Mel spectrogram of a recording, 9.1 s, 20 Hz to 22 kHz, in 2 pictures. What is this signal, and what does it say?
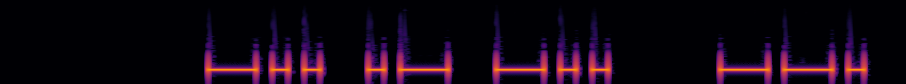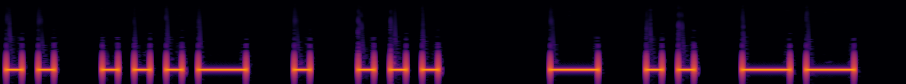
Morse code, heard as a keyed tone, about 15 wpm, 700 Hz. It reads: DAD GIVES TIM
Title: Easy Phrases 15wpm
